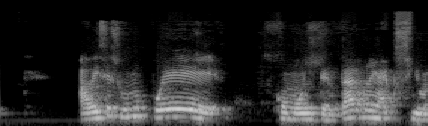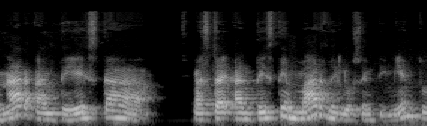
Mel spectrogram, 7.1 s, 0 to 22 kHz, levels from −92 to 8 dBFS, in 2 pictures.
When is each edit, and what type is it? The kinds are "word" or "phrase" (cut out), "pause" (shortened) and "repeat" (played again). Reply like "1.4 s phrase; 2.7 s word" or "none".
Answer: none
